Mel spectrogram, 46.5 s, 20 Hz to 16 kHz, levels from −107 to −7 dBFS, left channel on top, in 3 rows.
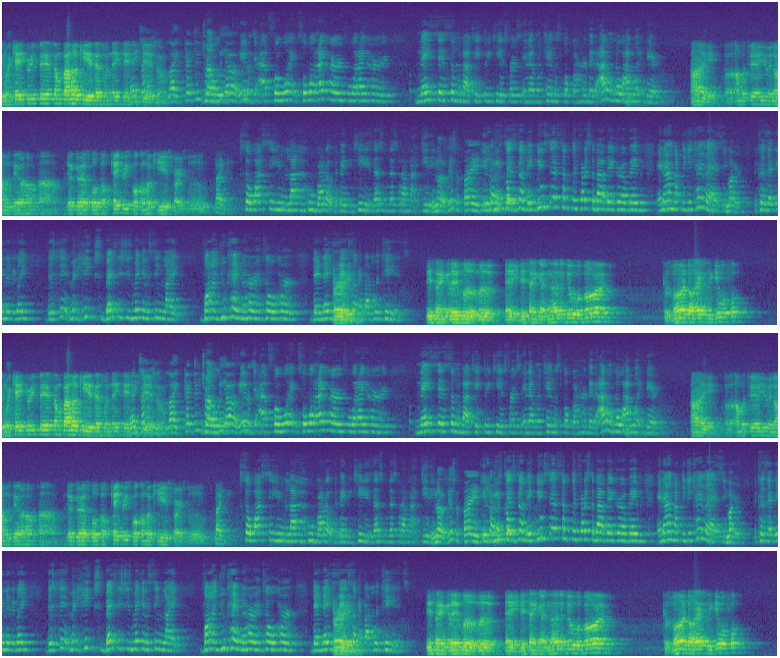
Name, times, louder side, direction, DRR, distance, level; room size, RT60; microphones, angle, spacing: voice 1, 0.0-2.6 2.8-3.2 13.8-19.6 37.7-38.1 39.5-43.2 44.3-45.7, equal, 5° right, 2 dB, 1.2 m, -25 dB
voice 2, 2.6-5.2 19.8-20.0 24.1-26.0 30.0-30.2, right 3 dB, 60° right, 7 dB, 0.8 m, -33 dB
voice 3, 4.1-4.5 4.8-7.8 8.3-13.2 20.4-24.2 25.1-30.3 30.6-31.6 31.9-34.6 35.0-36.9 37.2-39.0, right 2 dB, 25° right, 4 dB, 1.4 m, -33 dB
12.0 x 6.8 x 3.8 m, 0.73 s
head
